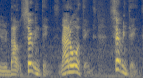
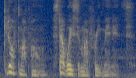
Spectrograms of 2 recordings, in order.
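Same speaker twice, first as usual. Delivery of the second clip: whispering; 5 semitones lower, 9 dB quieter than usual. Retold or imitated. Mother cuts off daughter.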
